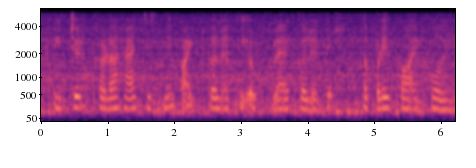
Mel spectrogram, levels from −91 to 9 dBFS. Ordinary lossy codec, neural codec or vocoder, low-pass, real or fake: none; vocoder, 22.05 kHz, 80 mel bands, HiFi-GAN; 5.4 kHz; fake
